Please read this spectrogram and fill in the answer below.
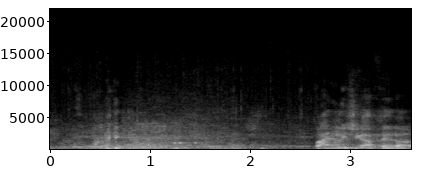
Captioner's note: audience laughing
